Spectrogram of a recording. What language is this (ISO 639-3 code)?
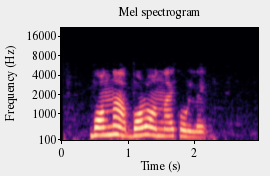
ben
